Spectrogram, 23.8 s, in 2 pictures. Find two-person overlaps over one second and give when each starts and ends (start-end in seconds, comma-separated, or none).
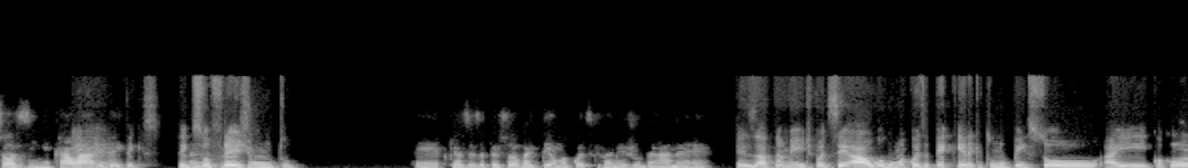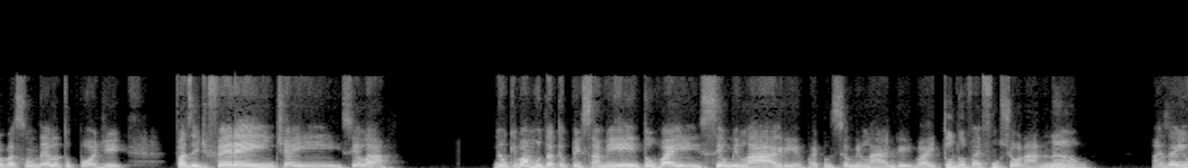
0.7-2.1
